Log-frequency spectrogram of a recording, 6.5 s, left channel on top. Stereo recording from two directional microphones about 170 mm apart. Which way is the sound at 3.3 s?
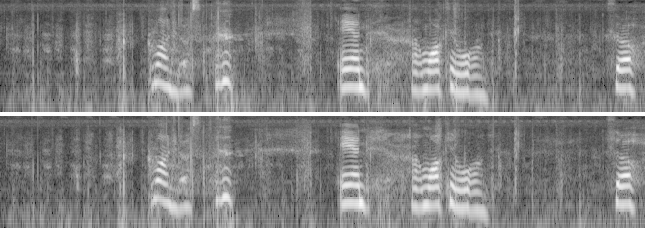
10° right (ahead or behind).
